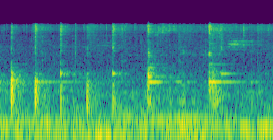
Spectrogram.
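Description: A spatula stirs egg bhurji in a pan over a low flame, producing a series of light metallic scrapes and ticks at an uneven pace over a soft sizzle and a low background hum.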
